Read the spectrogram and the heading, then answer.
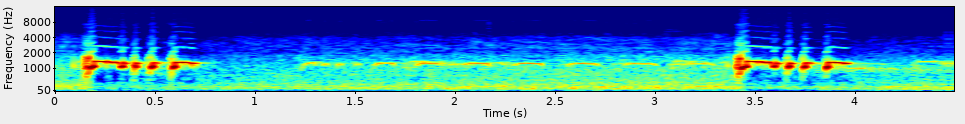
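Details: Local zebra dove song, played to get birds cooing: a quick burst of clipped notes, then a soft, steady, low trill of cooing notes, repeated after about three seconds, over faint background hiss.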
